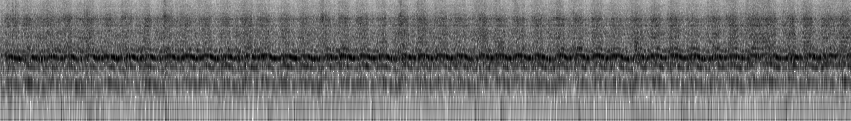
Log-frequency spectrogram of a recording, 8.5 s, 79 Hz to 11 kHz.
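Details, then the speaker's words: Volvo 240 at first start after turbo manual swap, with the leaking cold-start-injector fuel rail replaced and the starter plugged in; steady even mid-pitched hum, no knocks, misses or obvious leaks; normal running. "well that was encouraging it runs it didn't blow up so it's not really leaking anything that we can tell"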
